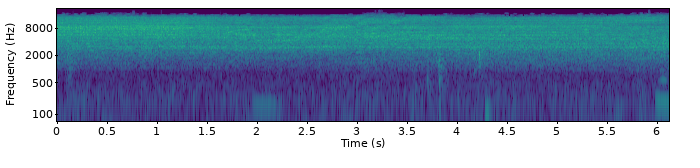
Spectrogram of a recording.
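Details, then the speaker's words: Steady airy hiss of strong suction drawing in air, with a few faint clicks, from high-volume dental suction running through an M7 HVE suction mirror, demonstrated by a dental hygienist; dental high-volume suction running. "now i want to see how this works in action so i'm going to turn on my suction here you can hear it you can see all these holes around the mirror itself"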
